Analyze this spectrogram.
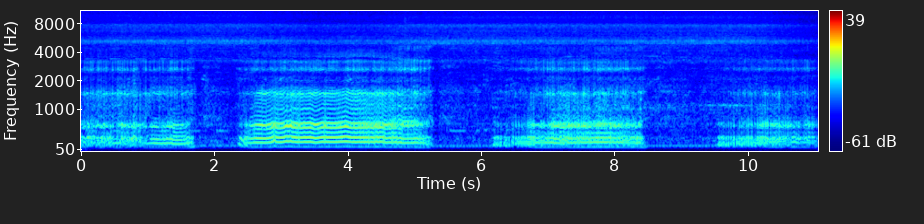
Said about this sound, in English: He has a tracheostomy tube in his throat, so he's not supposed to be able to do that. And I hear something else. He's making a deep humming sound.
